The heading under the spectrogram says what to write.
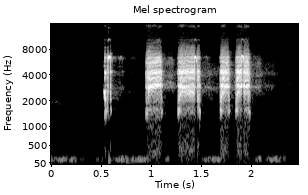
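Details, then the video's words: Black francolin (kala teetar) from Pakistan giving a loud rasping phrase of five harsh, scratchy notes: a short opener, two longer strident syllables, then a tight closing pair, all within about one and a half seconds. "kala teetar ki awaz"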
